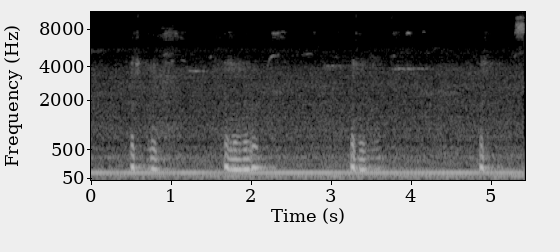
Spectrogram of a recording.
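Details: A sleeping pit bull snores in a few uneven, short harmonic snorts, one longer drawn-out breath near the middle, with a steady low hum behind.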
